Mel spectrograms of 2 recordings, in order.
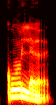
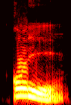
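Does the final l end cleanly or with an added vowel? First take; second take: added vowel; cleanly. First: The final l is released with an added vowel. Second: The final l is held clearly without any vowel. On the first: The speaker calls it wrong. "Bukan kule" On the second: The speaker calls it right. "tapi qul"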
